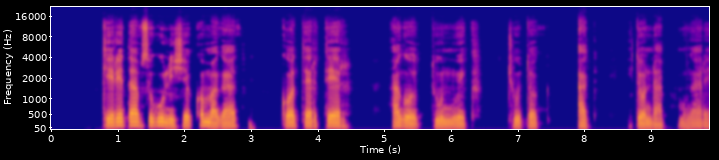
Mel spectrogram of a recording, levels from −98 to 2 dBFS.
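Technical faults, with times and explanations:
No technical faults can be heard in this speech.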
